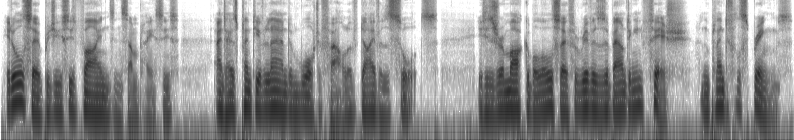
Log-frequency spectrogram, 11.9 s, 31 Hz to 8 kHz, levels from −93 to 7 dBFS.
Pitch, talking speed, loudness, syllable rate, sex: 95 Hz, 150 wpm, -18 LUFS, 4.5 syllables/s, male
